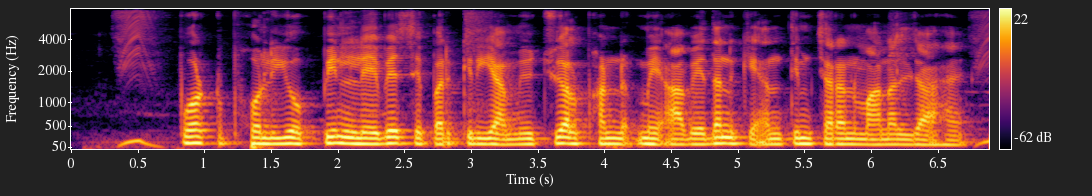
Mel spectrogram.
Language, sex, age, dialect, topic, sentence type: Magahi, male, 18-24, Southern, banking, statement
